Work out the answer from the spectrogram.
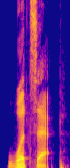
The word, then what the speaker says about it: WhatsApp: a good thing here a good pronunciation tip is what's that is that really relaxed sound where we just say uh uh what's and then app that is a very open a sound where it's just the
